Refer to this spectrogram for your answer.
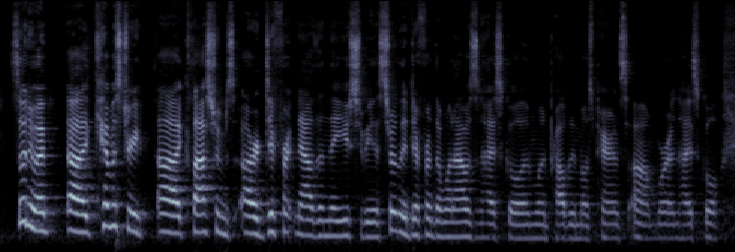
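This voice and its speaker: In a very clean recording with a silent background, a woman speaks very fast in a bright, sharp tone with lively intonation. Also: medium pitch for a woman. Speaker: high school chemistry teacher. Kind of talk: recorded video presentation to parents.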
